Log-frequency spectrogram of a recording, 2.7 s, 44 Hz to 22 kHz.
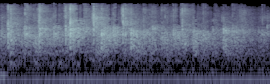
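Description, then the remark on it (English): An audience applauds a man's wife of nearly 20 years, a dense, even wash of many hands clapping at moderate loudness with no single claps standing out, and no one speaks over it. “Thank you for applauding her.”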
